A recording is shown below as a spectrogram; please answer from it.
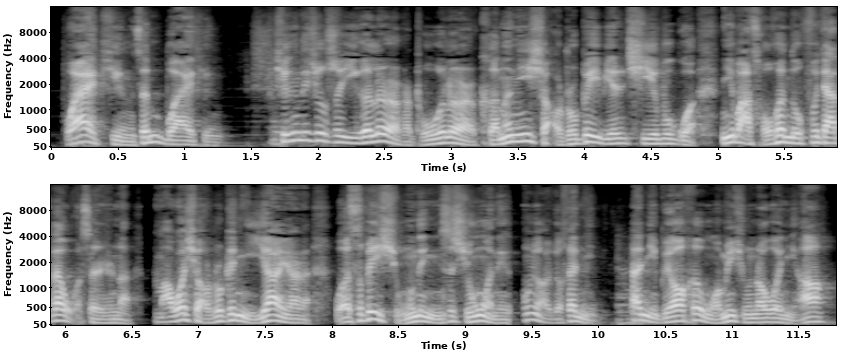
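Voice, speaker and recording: A young man with a Northeastern Mandarin accent tells a story on a livestream, blunt and chatty. His voice is husky and of ordinary pitch. He talks quickly, piling phrases on one another. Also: very animated.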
